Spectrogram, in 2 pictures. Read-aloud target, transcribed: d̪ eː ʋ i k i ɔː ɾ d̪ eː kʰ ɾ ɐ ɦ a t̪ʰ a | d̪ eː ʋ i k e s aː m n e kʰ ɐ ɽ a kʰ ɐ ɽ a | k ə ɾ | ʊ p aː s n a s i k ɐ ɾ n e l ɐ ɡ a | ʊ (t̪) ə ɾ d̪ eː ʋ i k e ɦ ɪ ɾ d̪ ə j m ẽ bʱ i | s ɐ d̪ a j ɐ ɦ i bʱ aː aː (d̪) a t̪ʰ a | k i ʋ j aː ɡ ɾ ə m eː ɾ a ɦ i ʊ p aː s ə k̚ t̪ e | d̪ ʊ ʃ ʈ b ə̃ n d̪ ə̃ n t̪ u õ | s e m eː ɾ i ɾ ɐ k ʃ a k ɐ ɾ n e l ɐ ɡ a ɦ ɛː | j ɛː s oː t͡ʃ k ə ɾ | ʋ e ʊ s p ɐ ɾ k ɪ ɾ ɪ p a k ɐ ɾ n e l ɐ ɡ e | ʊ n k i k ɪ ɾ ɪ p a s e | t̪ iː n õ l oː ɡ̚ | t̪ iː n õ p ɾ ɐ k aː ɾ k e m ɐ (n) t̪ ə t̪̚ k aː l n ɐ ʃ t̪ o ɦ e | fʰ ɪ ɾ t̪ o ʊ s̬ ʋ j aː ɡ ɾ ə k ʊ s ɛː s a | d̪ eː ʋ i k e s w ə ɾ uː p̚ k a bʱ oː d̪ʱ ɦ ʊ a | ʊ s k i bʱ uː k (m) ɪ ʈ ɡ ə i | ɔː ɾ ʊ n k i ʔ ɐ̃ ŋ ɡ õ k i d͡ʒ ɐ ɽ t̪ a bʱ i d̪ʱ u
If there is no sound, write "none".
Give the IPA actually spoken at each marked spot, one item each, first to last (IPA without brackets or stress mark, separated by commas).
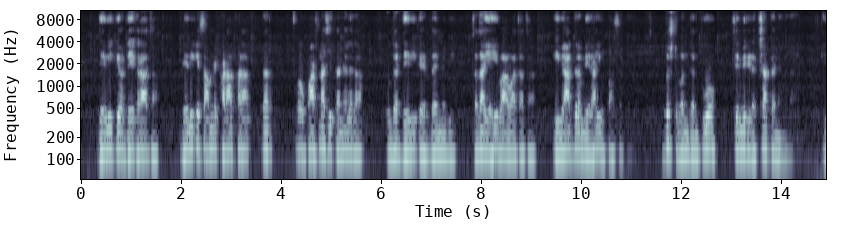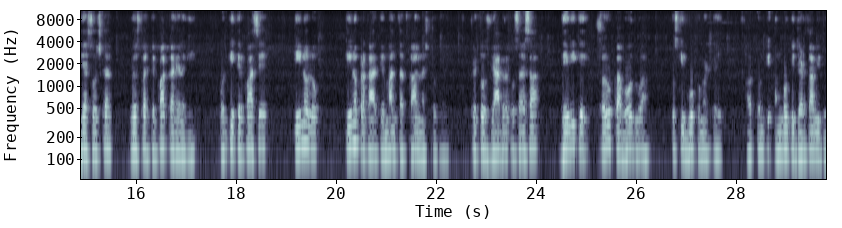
d̪, t̪, n, m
